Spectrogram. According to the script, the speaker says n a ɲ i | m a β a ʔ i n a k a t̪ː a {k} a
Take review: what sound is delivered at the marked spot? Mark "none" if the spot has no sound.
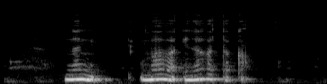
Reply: k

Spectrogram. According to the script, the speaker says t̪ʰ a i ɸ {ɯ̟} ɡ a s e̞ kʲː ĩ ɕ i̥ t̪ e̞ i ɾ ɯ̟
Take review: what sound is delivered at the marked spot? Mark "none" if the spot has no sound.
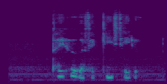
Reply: ɯ̟ː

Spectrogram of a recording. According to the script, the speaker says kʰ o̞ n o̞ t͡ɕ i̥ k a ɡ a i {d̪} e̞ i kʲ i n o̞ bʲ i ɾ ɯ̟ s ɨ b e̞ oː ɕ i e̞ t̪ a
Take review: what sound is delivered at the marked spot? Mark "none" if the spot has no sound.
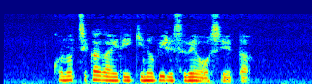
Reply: d̪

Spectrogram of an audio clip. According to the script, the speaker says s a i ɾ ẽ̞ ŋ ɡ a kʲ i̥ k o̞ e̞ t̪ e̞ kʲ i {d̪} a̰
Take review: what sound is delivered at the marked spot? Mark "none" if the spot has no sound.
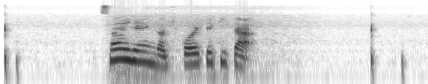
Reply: t̪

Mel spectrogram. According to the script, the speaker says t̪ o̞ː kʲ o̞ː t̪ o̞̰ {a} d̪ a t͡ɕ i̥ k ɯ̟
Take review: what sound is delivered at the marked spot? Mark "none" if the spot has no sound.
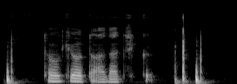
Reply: a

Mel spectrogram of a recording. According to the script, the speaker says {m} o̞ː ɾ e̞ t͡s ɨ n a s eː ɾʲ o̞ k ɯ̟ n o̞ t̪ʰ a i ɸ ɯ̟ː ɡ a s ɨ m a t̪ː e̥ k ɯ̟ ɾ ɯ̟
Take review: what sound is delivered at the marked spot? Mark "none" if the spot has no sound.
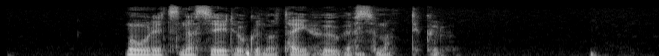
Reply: m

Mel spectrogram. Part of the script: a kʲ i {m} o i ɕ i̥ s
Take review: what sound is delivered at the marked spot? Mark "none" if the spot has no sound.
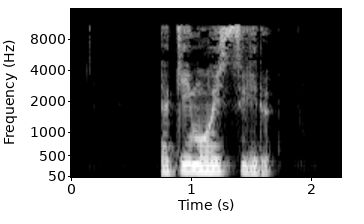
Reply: m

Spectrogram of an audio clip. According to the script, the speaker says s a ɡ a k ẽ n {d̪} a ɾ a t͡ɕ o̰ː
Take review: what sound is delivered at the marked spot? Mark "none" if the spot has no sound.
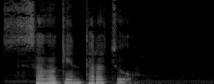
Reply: t̪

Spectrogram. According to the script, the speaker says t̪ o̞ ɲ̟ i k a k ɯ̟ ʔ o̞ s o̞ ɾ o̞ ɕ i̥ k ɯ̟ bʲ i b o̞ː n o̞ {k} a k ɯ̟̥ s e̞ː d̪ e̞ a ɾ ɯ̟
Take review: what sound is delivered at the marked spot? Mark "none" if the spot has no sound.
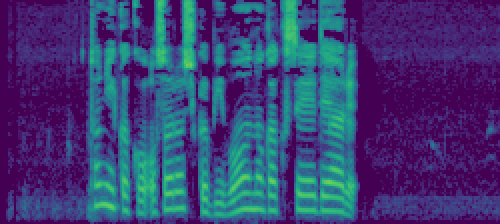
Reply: ɡ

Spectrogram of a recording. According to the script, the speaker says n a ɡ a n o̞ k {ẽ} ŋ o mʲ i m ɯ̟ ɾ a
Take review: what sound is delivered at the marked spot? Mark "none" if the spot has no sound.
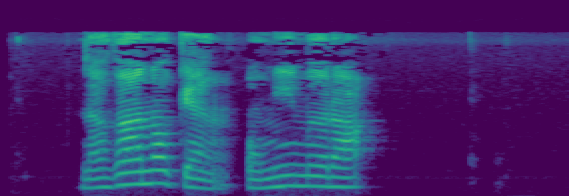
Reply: ẽ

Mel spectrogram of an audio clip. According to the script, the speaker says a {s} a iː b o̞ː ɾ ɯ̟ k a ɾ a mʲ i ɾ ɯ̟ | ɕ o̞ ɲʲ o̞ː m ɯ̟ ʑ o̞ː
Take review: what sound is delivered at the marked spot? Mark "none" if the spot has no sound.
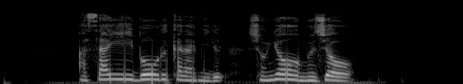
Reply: s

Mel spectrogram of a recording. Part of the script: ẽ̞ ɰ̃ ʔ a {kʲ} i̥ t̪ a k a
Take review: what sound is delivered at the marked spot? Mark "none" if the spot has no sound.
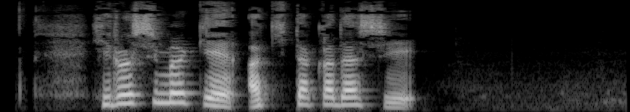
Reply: kʲ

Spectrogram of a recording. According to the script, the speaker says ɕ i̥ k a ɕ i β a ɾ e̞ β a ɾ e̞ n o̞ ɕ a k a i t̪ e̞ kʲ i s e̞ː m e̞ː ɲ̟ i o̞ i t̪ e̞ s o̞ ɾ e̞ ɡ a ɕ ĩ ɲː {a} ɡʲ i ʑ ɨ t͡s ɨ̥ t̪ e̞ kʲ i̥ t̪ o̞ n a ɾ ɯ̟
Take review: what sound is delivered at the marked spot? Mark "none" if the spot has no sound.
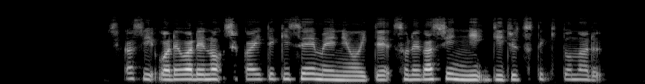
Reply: i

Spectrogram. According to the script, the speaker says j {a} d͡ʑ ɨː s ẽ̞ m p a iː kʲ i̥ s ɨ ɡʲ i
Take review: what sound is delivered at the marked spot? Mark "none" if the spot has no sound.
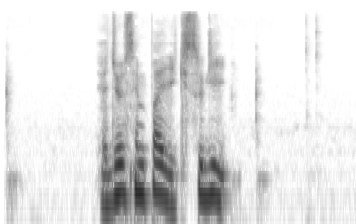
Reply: a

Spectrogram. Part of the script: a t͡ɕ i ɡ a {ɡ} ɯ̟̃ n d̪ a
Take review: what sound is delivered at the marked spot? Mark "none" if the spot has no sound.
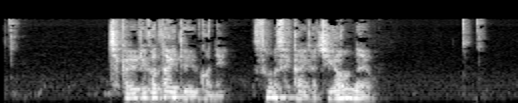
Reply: none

